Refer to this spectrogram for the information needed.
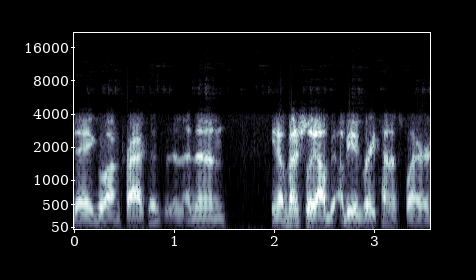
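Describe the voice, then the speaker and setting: The speaker is a man with a medium-pitched voice. He has an American accent. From Indiana, USA. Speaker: entrepreneur, social club founder. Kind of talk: interview answer.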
